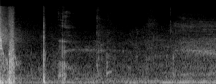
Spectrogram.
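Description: Pan Slings sling snapping as it is whipped around and lets go of a stone: one sharp snap at the start and a fainter click about half a second later, over a low steady rumble.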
